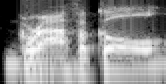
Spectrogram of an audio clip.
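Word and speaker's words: GraphiQL: the normal uh graphical so it's g-r-a-p-h-i-q-u-q-l pronounced graphical which is super confusing in audio form because it's a graphical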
